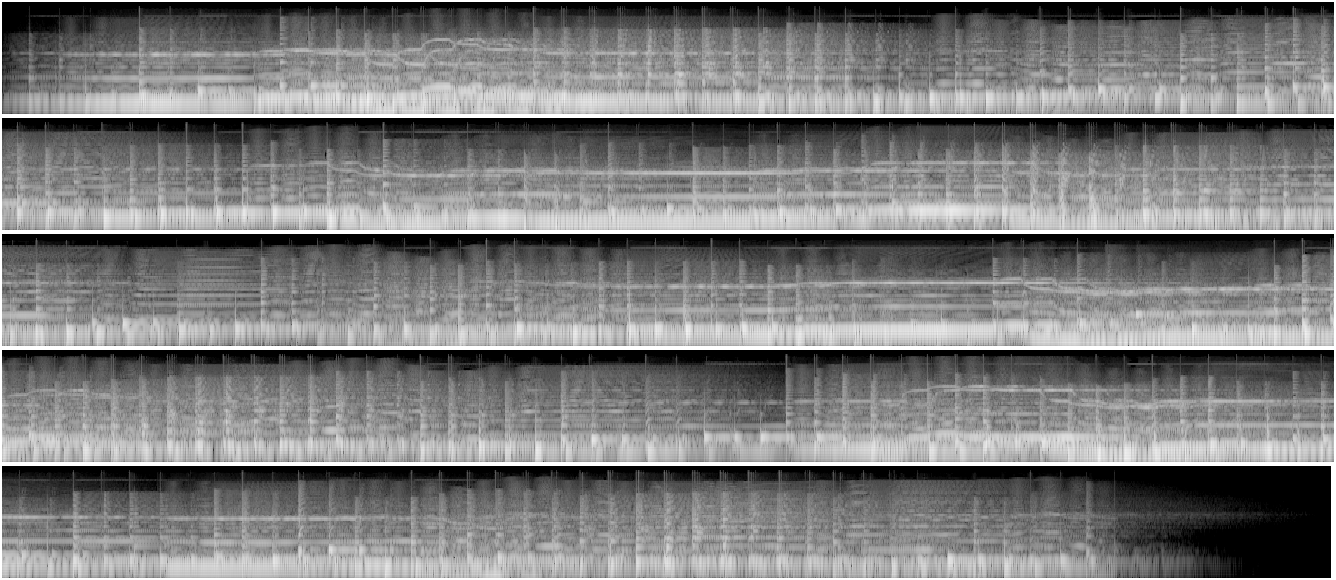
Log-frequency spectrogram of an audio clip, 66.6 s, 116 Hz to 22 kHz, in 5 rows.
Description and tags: More output from yet another Analog Box circuit that, as far as I can figure, I created. Not quite as musical as you might prefer, because the delays don't seem to be timed with the pitch changes, but whatever... this still evokes a sort of mood for me. I can't quite place it, but it kind of takes me back to the early 1970's, reading "Saga UFO Report" and watching "In Search Of...", even though neither had music like this. So I just thought I should include this little snippet of output in case anyone else finds it fun. You're not likely to find it useful, IMHO. The reason I say "as far as I can figure" is that this circuit goes way back to my early days of messing around with Analog Box, and for all I know, I may have started with an existing bot and just changed it around, but when I went looking through the available jambots out there, I never noticed anything very much like this one. So I think I created it. Oh well. In any case, I did create this sound file.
